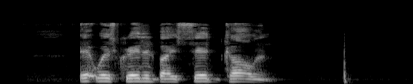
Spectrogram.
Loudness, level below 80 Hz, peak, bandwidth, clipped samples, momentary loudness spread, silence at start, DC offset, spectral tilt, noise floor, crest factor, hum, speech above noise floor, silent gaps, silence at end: -21 LUFS; -74 dBFS; -4 dBFS; 7.4 kHz; under 0.1%; 9 LU; 0.8 s; under 0.1%; -4 dB/octave; -73 dBFS; 18 dB; none; 52 dB; none; 1.45 s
